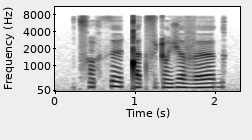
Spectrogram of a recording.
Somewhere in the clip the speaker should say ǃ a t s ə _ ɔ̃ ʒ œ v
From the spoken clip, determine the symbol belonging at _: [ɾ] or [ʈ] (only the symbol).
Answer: ʈ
